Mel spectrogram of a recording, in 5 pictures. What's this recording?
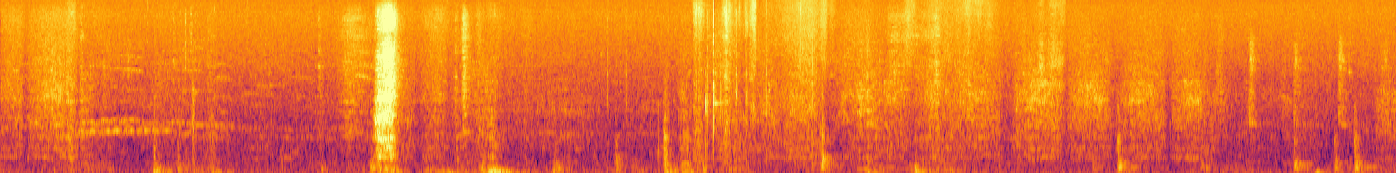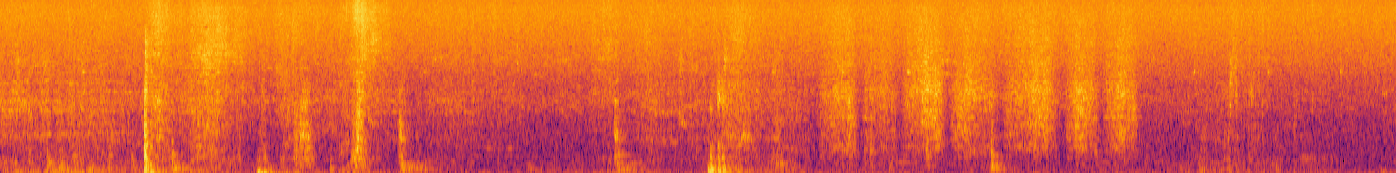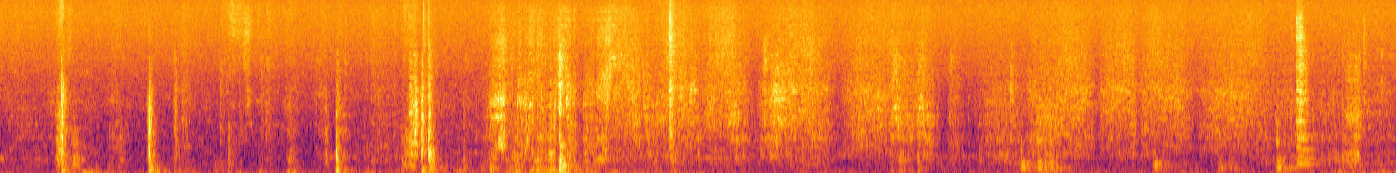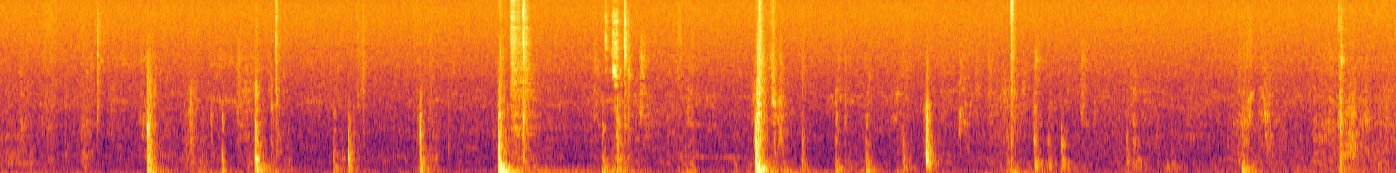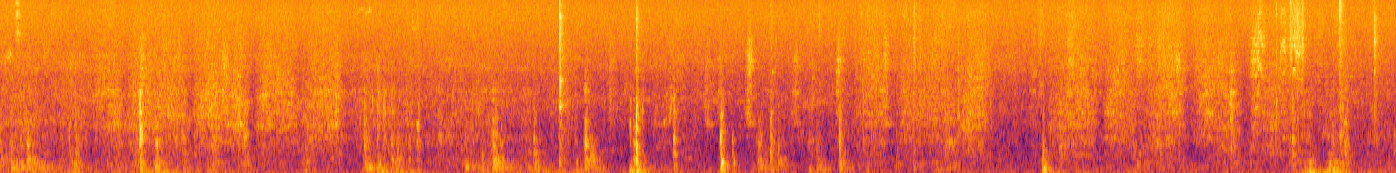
Sailing Boat Maintenance
Recording inside the cabin of a Southerly sail boat with maintenance being carried out the roof.
boat, creaking, falls, foot, maintenance, polishing, sawing, whistling, wind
